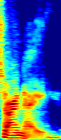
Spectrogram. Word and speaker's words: Caarne: you okay so so my name is spelled c-a-a-r-n-e so that's Chardonnay I know it doesn't sound like it but it is what it is and it will never be anything else however my business my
